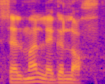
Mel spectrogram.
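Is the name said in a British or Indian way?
Indian. It ends with an f sound, Indian style.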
